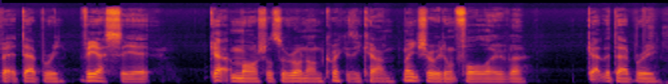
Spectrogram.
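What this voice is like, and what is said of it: Usual voice. Nothing is said of it.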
